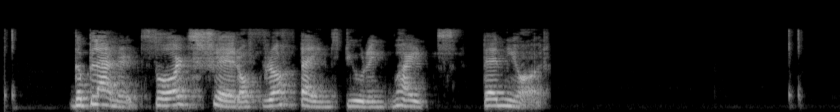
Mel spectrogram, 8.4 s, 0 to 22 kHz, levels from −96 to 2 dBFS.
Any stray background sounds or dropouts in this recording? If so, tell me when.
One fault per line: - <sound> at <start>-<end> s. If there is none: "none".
none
